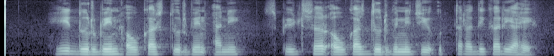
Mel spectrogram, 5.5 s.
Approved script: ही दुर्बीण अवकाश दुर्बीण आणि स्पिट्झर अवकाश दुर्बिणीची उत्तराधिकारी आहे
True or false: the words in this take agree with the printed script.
true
